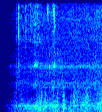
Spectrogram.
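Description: Rushing wind and road noise from a moving road bike, fading in from silence and holding steady with a few faint ticks.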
